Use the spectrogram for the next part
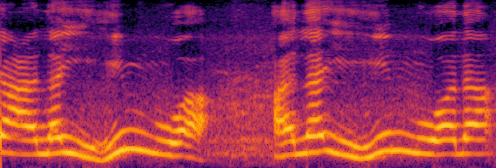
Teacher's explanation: تو یہاں دیکھیے میم ساکن ہے، میم ساکن کے بعد یہ نہ میم ہے نہ با ہے کیا، واو ہے، تو اس کو اظہار کر کے پڑھیں گے، اس کو اظہار شفوی کہتے ہیں۔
